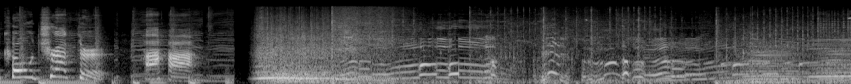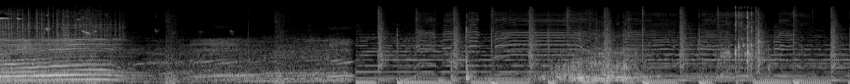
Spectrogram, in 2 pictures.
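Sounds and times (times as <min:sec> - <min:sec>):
cartoon mooing calls: 0:02.5 - 0:12.2
background film music: 0:07.3 - 0:17.0.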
